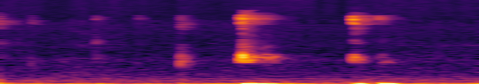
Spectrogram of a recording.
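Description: Faint computer keyboard keystrokes as a word is typed: about four separate clicks, the loudest a little over a second in.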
